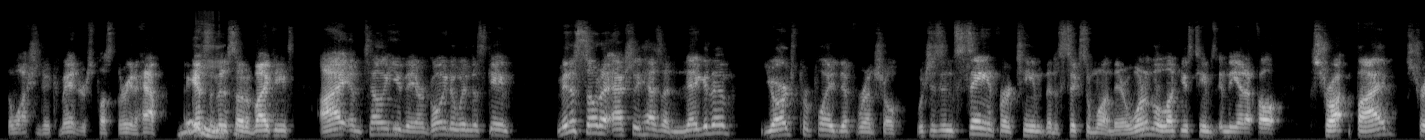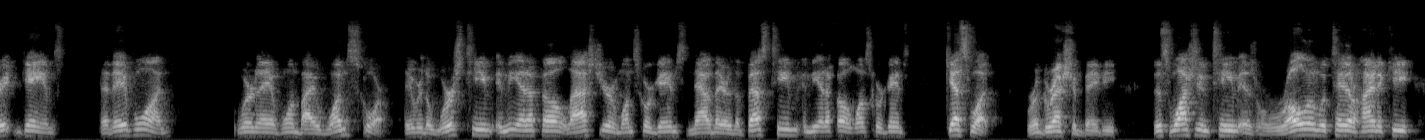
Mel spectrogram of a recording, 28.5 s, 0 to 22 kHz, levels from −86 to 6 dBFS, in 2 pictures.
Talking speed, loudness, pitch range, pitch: 225 wpm, -24 LUFS, 125-150 Hz, 140 Hz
